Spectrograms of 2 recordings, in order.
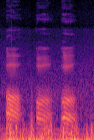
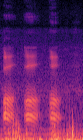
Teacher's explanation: नीचे देखिए आपके कंठ से आवाज आ रही है। कंठ से। आ पूरा मुख खुल जा रहा है।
